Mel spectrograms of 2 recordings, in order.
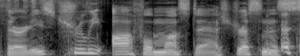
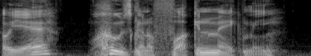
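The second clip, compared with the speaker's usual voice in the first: scowling villain voice, much lower; 5 semitones lower than usual. In an acted scene, the bad man defies the establishment's owner, scowling. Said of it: "A bad man, scowling".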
